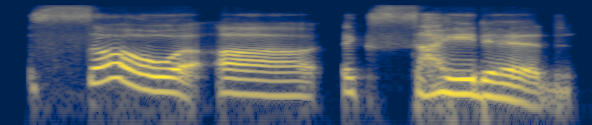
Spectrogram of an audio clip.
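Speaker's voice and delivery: thick, very sarcastic fake excitement. Introducing the day's podcast topic, the pandemic: very sarcastic. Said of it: "I'm being very, very, very sarcastic right now".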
